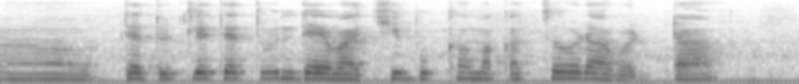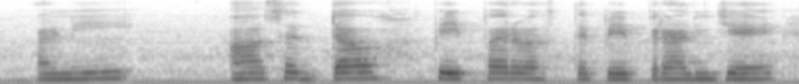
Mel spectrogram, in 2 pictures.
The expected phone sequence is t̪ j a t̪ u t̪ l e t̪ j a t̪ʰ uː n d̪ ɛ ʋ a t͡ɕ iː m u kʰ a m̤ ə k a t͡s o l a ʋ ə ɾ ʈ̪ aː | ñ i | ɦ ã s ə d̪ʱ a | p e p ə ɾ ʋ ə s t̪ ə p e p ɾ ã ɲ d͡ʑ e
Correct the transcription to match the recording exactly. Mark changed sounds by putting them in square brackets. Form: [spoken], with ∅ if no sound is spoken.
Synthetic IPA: t̪ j a t̪ u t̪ l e t̪ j a [t̪] uː n d̪ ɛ ʋ a t͡ɕ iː [b] u kʰ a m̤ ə k a t͡s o [ɽ] a ʋ ə [ɽ] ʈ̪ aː | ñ i | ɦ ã s ə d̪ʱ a | p e p ə ɾ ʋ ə s t̪ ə p e p ɾ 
